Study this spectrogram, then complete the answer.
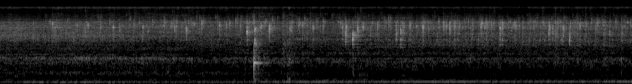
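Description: Potato and pointed gourd pieces frying in mildly hot oil in a wok, a steady moderate sizzle with occasional crackles and a brief clink of a utensil midway.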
